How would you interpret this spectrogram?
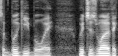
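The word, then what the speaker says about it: Booji Boy: is animated to look like a character called Boogie Boy, spelled Bougie Boy, but they pronounce it Boogie Boy, which is one of the characters that would appear in Devo videos and sometimes that's awesome.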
